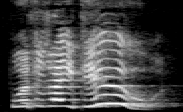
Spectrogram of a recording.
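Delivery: put-on a young pig who has no idea what went wrong; puzzled piglet. A narrator's reading. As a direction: Wilbur asks Charlotte after falling, high and bewildered. Wilbur after his fall.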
